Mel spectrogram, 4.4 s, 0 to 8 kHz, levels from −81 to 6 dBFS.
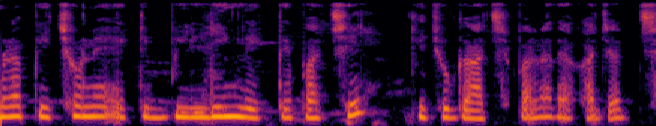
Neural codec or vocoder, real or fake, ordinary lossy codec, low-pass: none; real; none; 7.2 kHz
